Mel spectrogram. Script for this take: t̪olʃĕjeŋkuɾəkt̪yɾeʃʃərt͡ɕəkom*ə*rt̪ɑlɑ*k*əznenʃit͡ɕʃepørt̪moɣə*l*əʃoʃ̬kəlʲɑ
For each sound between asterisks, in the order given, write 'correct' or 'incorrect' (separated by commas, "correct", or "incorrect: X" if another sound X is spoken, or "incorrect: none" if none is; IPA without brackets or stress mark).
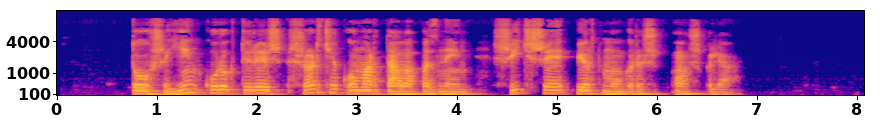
incorrect: ɑ, incorrect: p, incorrect: ɾ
